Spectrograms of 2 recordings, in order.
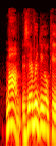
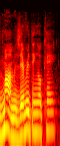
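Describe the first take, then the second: First: Higher, more urgent worried question; acted rising panic, calling to her; starting to freak out. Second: Quick, higher, concerned question; gently acted worry, hurried; retold concern. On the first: Son fearing for his weeping mother, acted alarm. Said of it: "He's starting to freak out". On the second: Son on the phone hearing mother's tears, concerned. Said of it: "He could hear the tears".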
